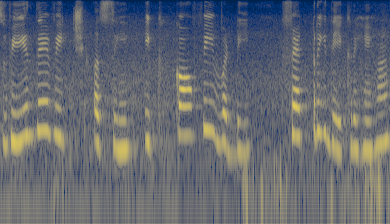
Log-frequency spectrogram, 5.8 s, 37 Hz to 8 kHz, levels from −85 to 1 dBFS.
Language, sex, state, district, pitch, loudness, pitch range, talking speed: Punjabi, female, Punjab, Kapurthala, 265 Hz, -20 LUFS, 230-310 Hz, 115 wpm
